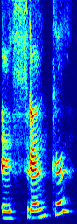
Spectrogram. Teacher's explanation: a gente fala franca por conta do A estar próximo do N, que é uma consoante nasal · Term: vogais nasais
